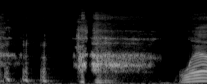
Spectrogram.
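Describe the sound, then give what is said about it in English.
A few quick breathy huffs lead into a sharp, loud intake of breath, then a drawn-out voiced exhale and a rising, theatrical vocal note, an overdone gasp. “Well, this is a, what do they call it? An exaggerated gasp.”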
